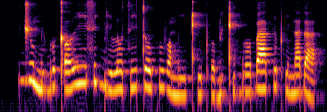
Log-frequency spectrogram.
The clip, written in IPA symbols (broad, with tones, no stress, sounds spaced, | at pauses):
d͡ʒ u˦˨ m i˨ ɡʷ i˦ kʼ ɔ˨˦ ɣ iː˦ s i˦ ɡ͡b i˨ l o˦˨ t͡s iː˦ t oː˦ kʷ i˦ β ɔ˨ m iː˨ kʰ i˨ pʰ o˨ b i˦ kʼ i˦ ɡ͡b oː˦ ɓ aː˦ k ɪ˦ pʰ i˨ n a˦ ɗ a˨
